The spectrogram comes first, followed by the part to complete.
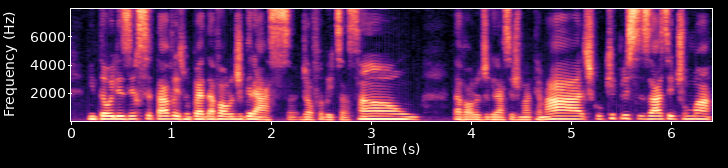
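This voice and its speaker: With a very clean recording and a silent background, a woman speaks at a very fast pace at medium pitch in a monotone, flat intonation. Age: 40s. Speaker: engineer and political aide. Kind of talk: podcast interview.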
